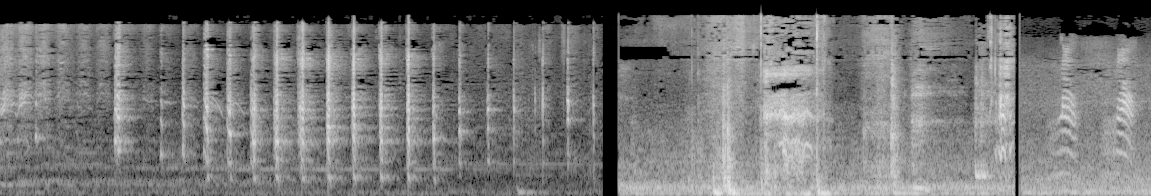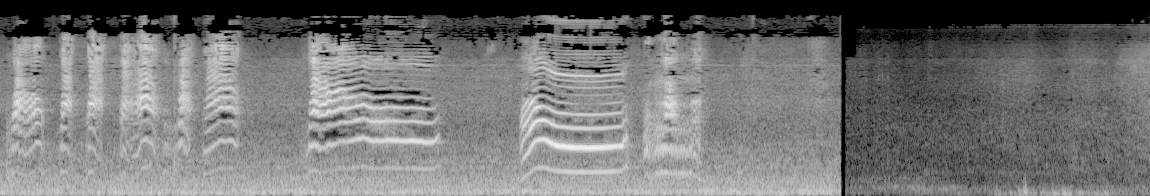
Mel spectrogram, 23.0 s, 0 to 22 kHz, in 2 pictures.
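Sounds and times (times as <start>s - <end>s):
cat meowing: 14.6s - 16.0s, 16.7s - 18.6s.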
